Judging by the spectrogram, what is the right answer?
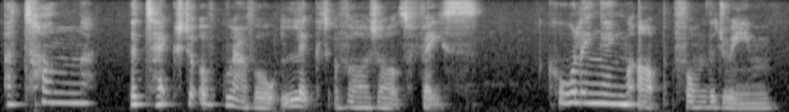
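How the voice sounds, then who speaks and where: A woman reading a children's story aloud as expressive scripted narration. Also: low-pitched, slow pace, vocal fry, dull audio. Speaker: storybook reader.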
